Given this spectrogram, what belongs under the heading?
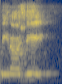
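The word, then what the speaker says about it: Bérenger: BRENGR উচ্চারণে বেনাজে।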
